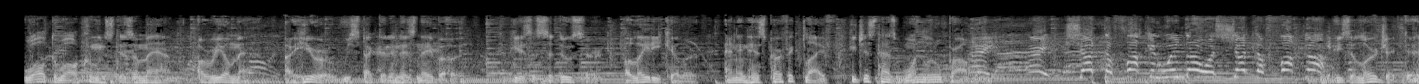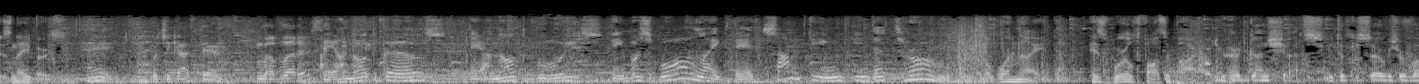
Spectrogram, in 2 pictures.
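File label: Voix Off, bilingue Américain Français; Flawless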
